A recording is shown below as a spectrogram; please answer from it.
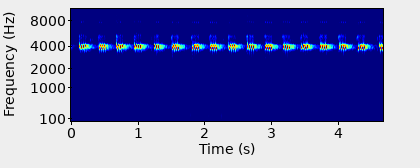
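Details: Cricket calling at night with crisp, high, ringing chirps, nearly four per second in a very steady beat, each chirp swelling and fading quickly over total silence.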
